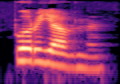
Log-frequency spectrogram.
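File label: "пӧръявны", Komi, female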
